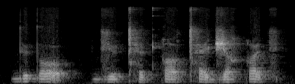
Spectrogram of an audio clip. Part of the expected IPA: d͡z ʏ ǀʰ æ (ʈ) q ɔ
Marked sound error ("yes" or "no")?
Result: no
